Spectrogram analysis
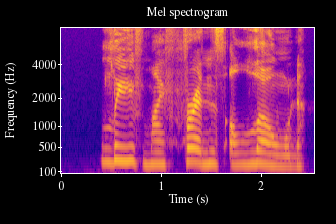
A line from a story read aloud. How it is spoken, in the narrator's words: she cried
